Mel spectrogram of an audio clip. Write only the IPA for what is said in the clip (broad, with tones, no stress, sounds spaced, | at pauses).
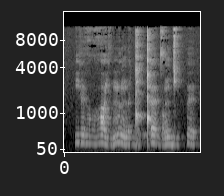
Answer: j ø˥˧ ɦ ɔ̤˥˧ ɦ ɒ˥˧ j ə̤˨˦ m ɵ˥˧ ŋ ə˨˦ ɡ͡ǃ ə˨˦ ǃʼ œ˥˧ d̪ ɔ˨˦ ŋ ɟ i˨˦ pː ø˥˧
